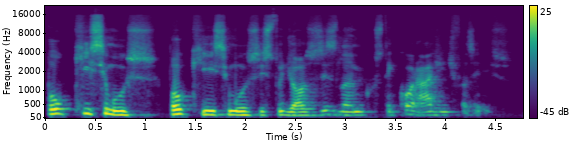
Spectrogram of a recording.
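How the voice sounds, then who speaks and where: A man from Brazil speaks in a relaxed, conversational teaching style. He tells anecdotes and acts out the voices of the people in them. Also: mid-range voice, normal speed. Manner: storytelling, acts out quoted dialogue. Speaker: guest speaker on theology.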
